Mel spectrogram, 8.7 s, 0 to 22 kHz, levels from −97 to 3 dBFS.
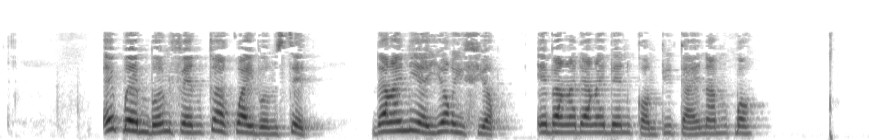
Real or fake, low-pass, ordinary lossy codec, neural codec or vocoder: real; 10.8 kHz; MP3, 32 kbps; none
